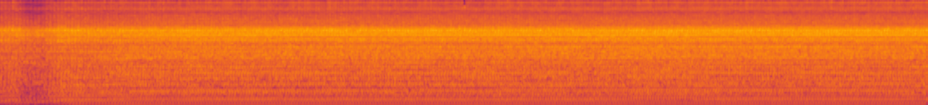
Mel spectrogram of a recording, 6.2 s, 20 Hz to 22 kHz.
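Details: Cold Honda GX35 four-stroke grass trimmer engine, cold-starting complaint, started within two pulls without choke, now run up at steady high speed, smooth and even with no misses or knocks; running healthy.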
